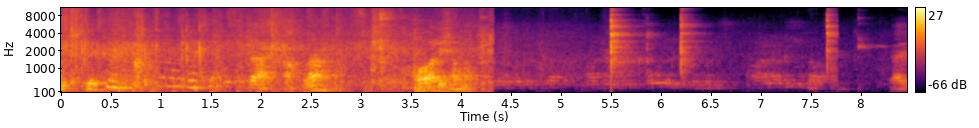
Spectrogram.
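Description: Forks and spoons clinking on china plates during a meal, with three sharp separate clinks in the second half. The first half is busier table clatter under overlapping voices.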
